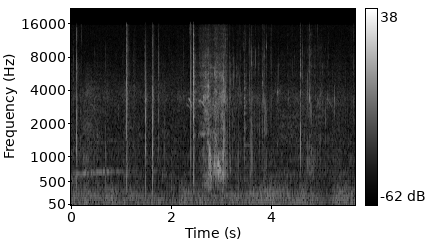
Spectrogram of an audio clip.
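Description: Metal ladle stirring a thick curry in an aluminium pot: a handful of light clinks against the pot, with a short stirring scrape near the middle.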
